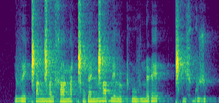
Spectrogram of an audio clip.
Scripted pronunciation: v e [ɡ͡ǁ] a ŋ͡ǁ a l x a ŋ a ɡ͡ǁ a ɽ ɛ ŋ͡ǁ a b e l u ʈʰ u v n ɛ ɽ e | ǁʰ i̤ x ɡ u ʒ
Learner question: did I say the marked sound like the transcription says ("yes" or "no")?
no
